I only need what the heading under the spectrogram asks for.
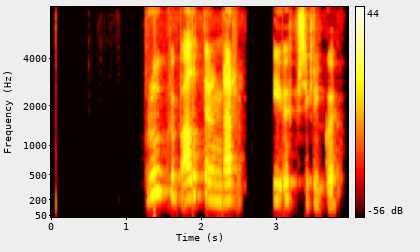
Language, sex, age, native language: Icelandic, female, 40-49, Icelandic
